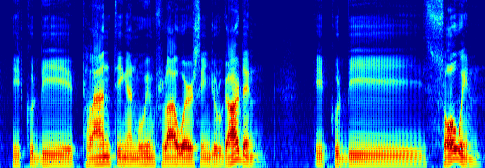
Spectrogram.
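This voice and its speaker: A man with a non-native accent speaks at a very slow pace in a very clean recording with a silent background. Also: fairly low pitch for a man, ordinary pitch variation. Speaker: TV show host on personal growth. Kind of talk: inspirational self-help talk. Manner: hesitant, many fillers.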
